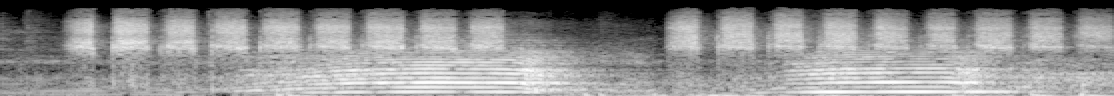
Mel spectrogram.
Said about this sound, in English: This is Granny's favourite cow going up on the scales, if we can get her on. Good girl Pilgrim, go on. She's walking like she's twice the size she is.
